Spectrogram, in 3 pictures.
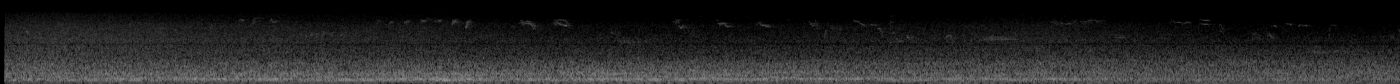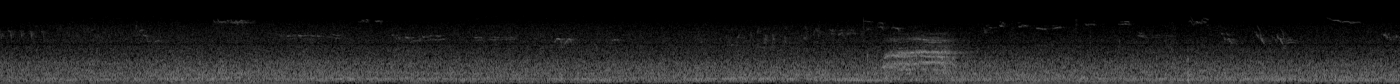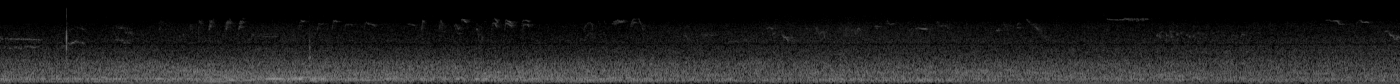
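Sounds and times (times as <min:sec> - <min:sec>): wavering cry: 0:22.8 - 0:23.7
short high bird calls: 0:22.8 - 0:23.8.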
